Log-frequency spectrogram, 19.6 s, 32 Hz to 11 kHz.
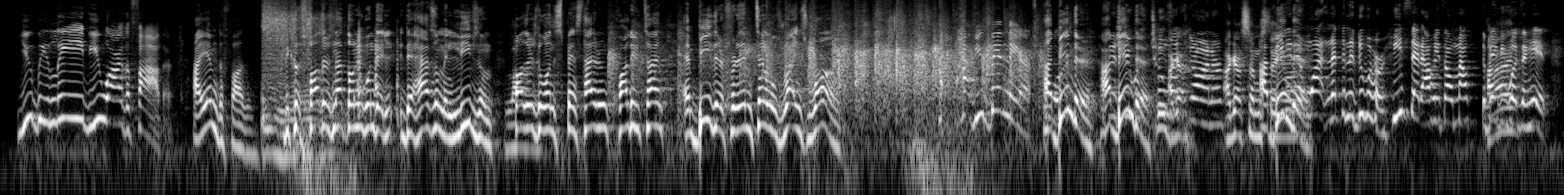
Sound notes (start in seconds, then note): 3.2 blowing raspberries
